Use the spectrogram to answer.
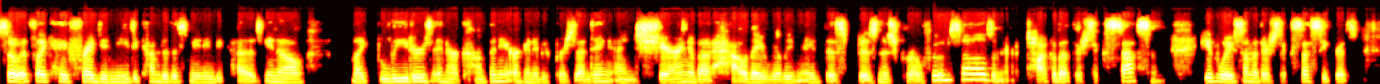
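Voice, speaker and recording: A woman talks at a fairly quick pace in a very deep, low pitch with ordinary pitch variation, the sound dry and close with no echo. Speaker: network marketing team leader. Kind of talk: training presentation. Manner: fast.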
